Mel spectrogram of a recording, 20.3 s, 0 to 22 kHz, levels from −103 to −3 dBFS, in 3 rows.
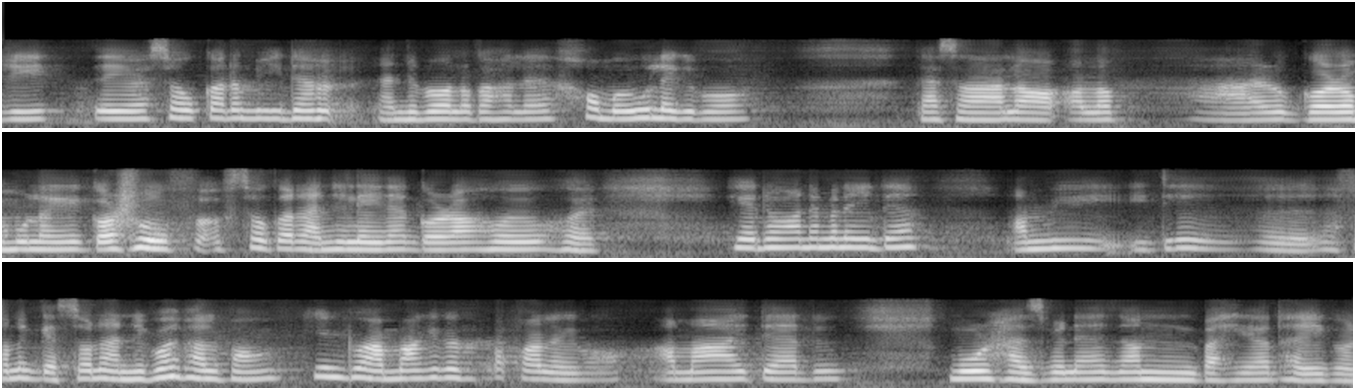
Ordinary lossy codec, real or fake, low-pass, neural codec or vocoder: none; fake; 7.2 kHz; codec, 16 kHz, about 1 kbps, DyCAST, with the encoder's durations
